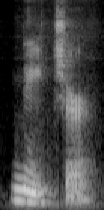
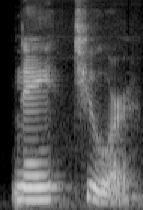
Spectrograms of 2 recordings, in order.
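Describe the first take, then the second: First: The word is said the ordinary everyday way. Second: The word is said oddly, sound by sound.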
